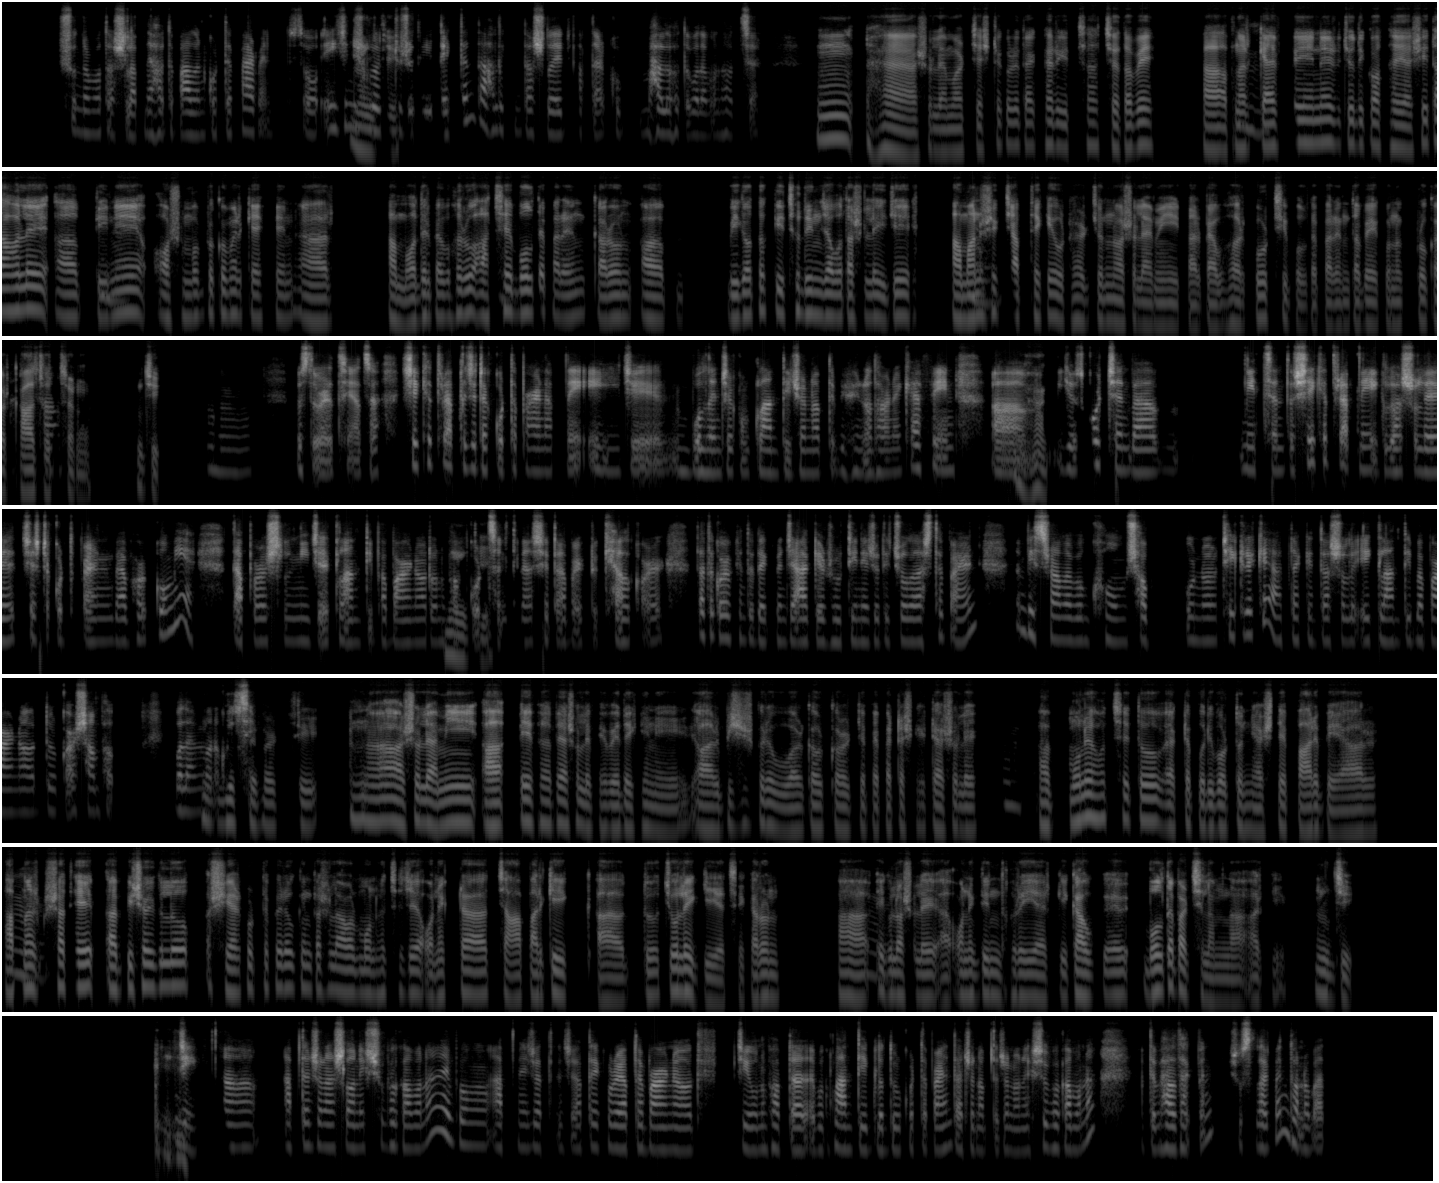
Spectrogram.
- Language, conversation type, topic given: Bengali, advice, সারা সময় ক্লান্তি ও বার্নআউট অনুভব করছি
- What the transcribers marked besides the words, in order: in English: "caffeine"; in English: "caffeine"; in English: "caffeine"; in English: "burn out"; in English: "burn out"; in English: "work out"; throat clearing; in English: "burn out"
